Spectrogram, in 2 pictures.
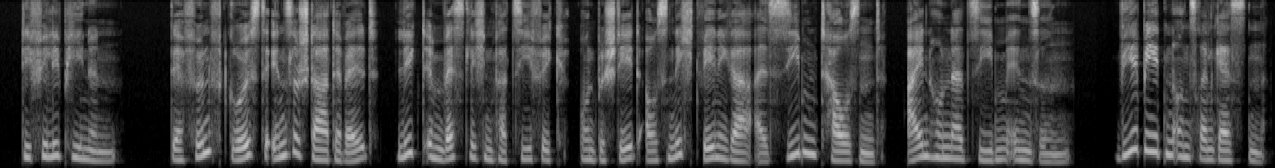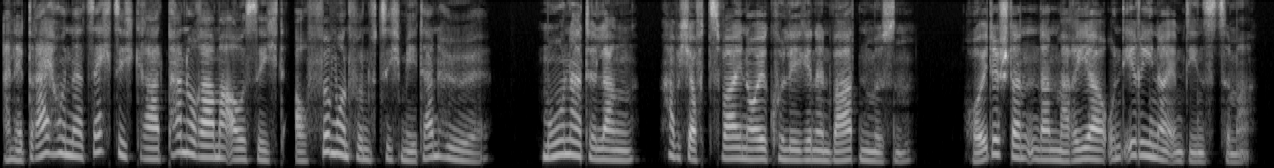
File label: Documentary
